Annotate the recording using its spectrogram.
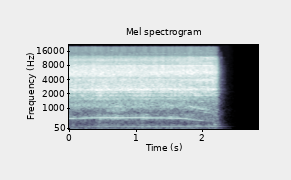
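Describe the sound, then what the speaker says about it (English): A power drill whirs steadily at high speed, loud and close, drilling for a carbon fiber bumper protector install, its pitch dipping slightly under load before it cuts off abruptly. "I like to reverse the drill"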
